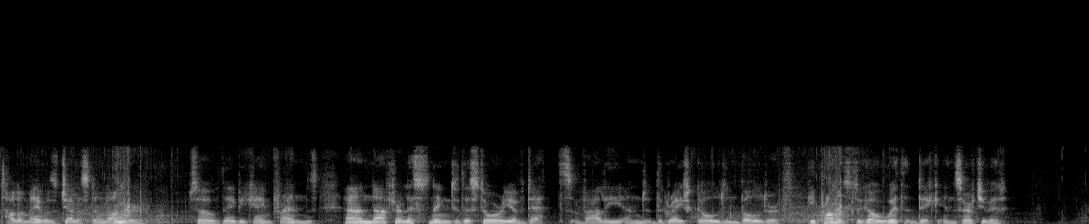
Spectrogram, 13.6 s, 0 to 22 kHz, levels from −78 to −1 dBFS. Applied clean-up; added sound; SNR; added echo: none; Skateboard; 15 dB; none.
